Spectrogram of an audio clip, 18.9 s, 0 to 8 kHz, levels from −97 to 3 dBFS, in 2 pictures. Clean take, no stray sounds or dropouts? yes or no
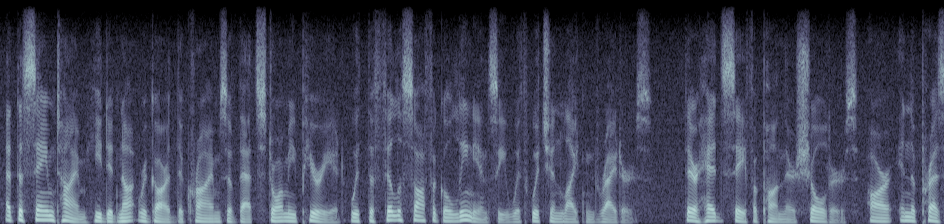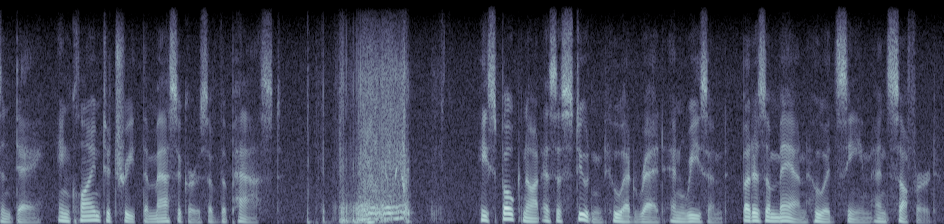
no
